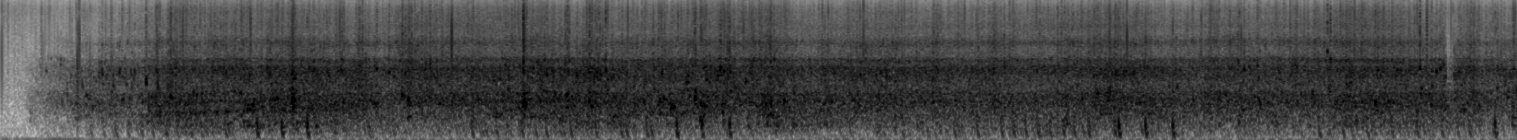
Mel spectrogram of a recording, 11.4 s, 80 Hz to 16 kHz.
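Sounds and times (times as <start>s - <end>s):
underwater roar of a rough sea: 0.1s - 11.3s.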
